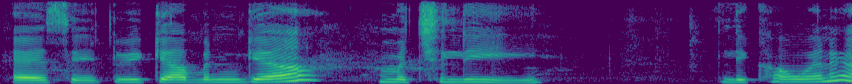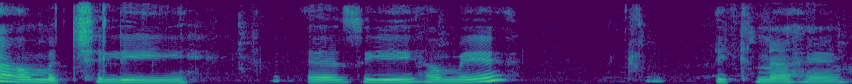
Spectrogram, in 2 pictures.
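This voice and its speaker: A woman's voice: fairly high pitch, slow pace, pauses often, dark tone. A woman teaching a first-grade textbook lesson to young children, patiently sounding out words letter by letter. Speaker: primary school teacher. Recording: dull lo-fi recording.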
